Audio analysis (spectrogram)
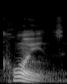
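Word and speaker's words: Qoins: So up next, we have Coins. I pronounced that right? Yep, Coins with a Q.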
